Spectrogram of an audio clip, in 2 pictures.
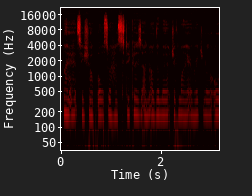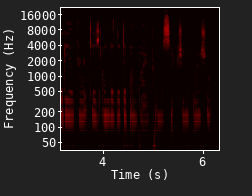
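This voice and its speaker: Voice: medium pitch, monotone, quick pace, warm tone, slightly rough. An audio creator delivering a scripted channel outro and reading out credits.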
